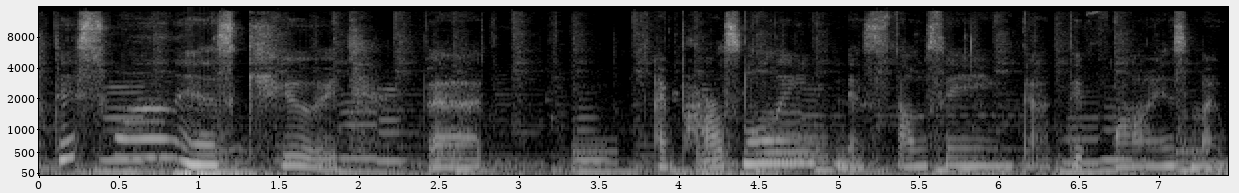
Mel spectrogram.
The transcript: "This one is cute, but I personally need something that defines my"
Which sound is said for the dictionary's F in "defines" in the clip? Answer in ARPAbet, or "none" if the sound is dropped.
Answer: F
